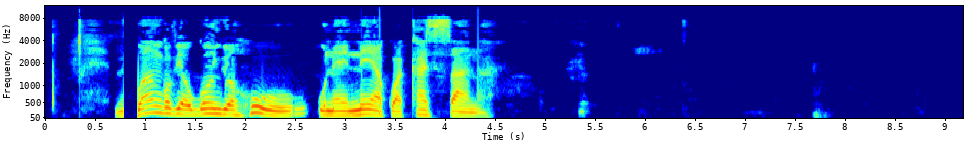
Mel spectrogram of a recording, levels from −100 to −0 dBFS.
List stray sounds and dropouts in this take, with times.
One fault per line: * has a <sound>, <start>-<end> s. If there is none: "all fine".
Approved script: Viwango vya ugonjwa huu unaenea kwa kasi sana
* has a dropout, 0.8-0.9 s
